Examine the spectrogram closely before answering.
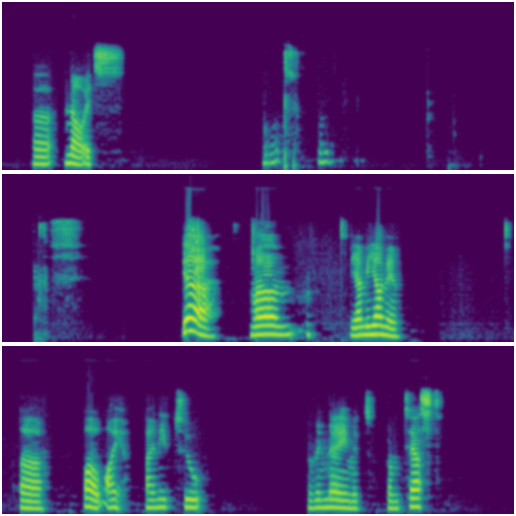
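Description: A young man talks calmly into a close microphone, in short bursts with pauses.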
